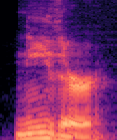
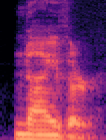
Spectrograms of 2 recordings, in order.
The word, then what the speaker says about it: neither: and a group etc there are two acceptable pronunciations for this word neither or neither in these sentences neither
